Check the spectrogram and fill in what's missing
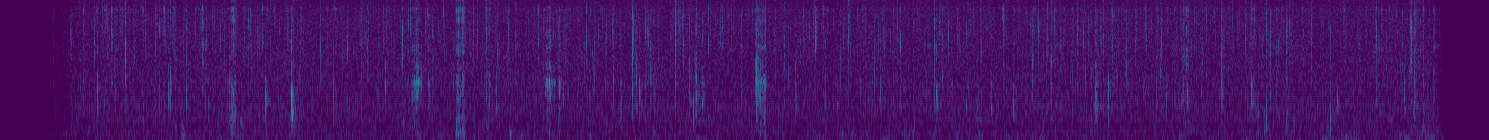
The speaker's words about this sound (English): This was an underwater recording of scratching spiny lobsters and crackling snapping shrimp in the Mesoamerican reef.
